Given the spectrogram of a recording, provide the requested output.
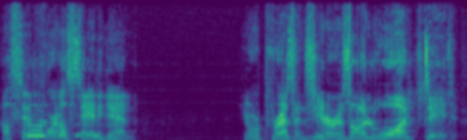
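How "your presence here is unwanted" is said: mustache twirling villain. Retold or imitated. Acted villain line quoted from game.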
